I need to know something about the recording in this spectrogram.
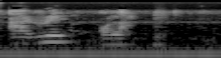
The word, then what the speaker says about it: Areola: So it's Areola. Areola? No, no, no. Not Areola.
